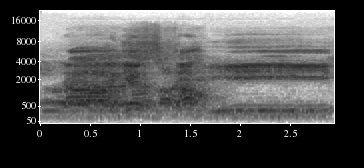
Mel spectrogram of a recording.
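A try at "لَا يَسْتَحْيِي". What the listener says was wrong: لا یستحیی ہا وہ ہا ہے، یعنی 2 چشمی ہا نہیں، حلوے والی ہا، لا یستحیی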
